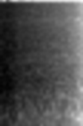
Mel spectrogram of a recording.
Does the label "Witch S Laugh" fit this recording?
No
